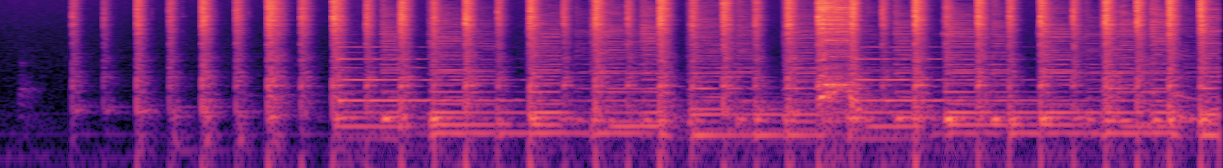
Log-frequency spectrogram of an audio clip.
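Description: A small live country band starting a song. About a second in come evenly spaced taps, growing louder. Then, about three seconds in, electric guitar, acoustic guitar and drums come in together and play on at a steady beat.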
